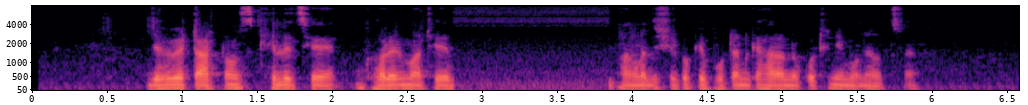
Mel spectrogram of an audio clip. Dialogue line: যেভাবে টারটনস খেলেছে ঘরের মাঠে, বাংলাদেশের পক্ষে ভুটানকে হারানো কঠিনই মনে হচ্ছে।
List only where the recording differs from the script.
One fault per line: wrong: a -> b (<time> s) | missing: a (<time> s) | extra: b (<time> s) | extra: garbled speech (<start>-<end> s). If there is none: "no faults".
no faults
